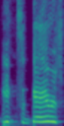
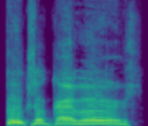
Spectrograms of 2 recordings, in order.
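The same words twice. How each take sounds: First: It is said in a happy, welcoming tone. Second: It is said in a threatening, unwelcoming tone. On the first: "he sounds very happy" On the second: "It would sound threatening, not welcoming"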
